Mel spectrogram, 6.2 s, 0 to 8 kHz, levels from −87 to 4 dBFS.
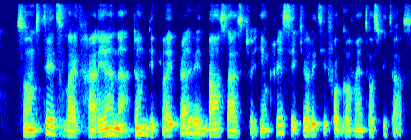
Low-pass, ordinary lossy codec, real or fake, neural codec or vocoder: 7.2 kHz; none; fake; codec, 16 kHz, 2 kbps, FunCodec, trained on Chinese and English, 25 frames a second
